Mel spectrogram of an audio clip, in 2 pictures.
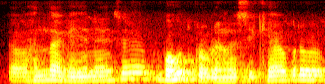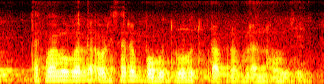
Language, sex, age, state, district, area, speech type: Odia, male, 30-45, Odisha, Subarnapur, urban, spontaneous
